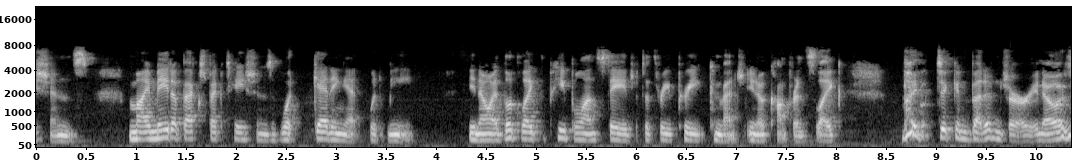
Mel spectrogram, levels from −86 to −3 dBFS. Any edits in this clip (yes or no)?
no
